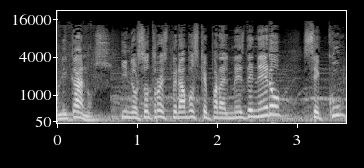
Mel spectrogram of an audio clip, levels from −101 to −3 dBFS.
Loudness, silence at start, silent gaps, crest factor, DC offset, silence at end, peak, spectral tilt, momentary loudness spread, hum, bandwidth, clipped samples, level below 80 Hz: -21 LUFS; 0 s; none; 16 dB; under 0.1%; 0 s; -4 dBFS; -5 dB/octave; 7 LU; none; 14.5 kHz; under 0.1%; -56 dBFS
